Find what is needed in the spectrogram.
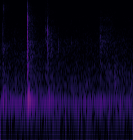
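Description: A few faint, sharp clicks, the clearest a little under half a second in, over a low steady hum.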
